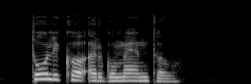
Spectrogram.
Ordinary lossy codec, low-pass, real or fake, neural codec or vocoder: MP3, 48 kbps; 19.8 kHz; fake; codec, 44.1 kHz, 7.8 kbps, Pupu-Codec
